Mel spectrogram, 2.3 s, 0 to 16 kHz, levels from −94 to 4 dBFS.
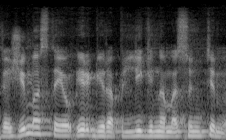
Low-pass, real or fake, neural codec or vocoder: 14.4 kHz; fake; autoencoder, 48 kHz, 32 numbers a frame, DAC-VAE, trained on Japanese speech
